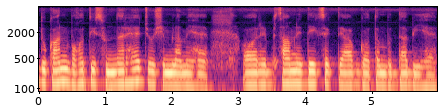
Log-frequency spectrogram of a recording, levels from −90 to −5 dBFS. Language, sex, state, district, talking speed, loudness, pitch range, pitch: Hindi, male, Himachal Pradesh, Shimla, 190 wpm, -15 LUFS, 115-130 Hz, 120 Hz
